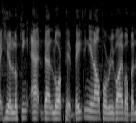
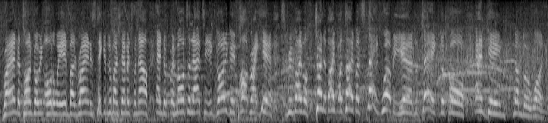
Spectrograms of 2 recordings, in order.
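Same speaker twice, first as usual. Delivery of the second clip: loud, high shoutcast finish; hyped play-by-play; 8 semitones higher, 9 dB louder than usual. Real, not acted. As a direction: yell the game-winning push. Shouted game-ending call.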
